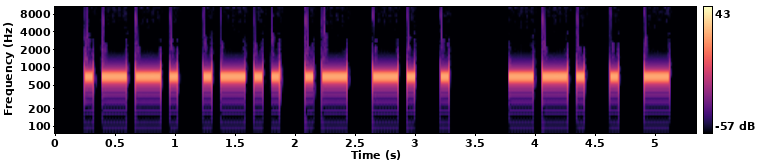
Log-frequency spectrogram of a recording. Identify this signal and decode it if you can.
Morse code, heard as a keyed tone, about 17 wpm, 700 Hz. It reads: PLANE GET
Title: Sentences from Top 1000 Words - Review Part 3 - 17wpm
